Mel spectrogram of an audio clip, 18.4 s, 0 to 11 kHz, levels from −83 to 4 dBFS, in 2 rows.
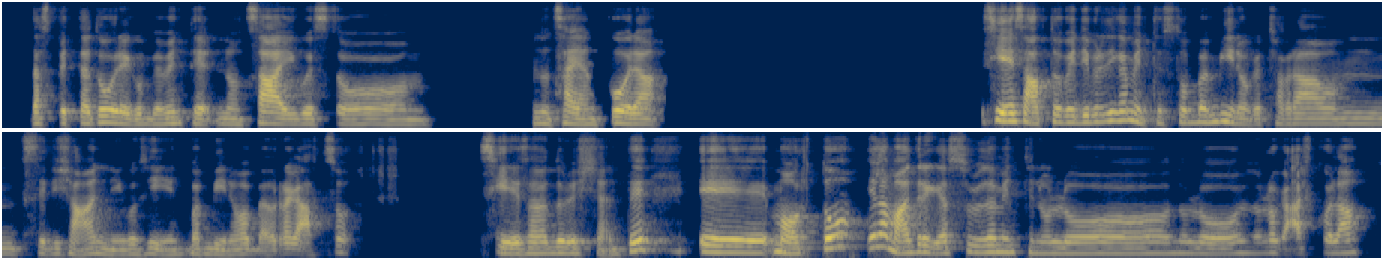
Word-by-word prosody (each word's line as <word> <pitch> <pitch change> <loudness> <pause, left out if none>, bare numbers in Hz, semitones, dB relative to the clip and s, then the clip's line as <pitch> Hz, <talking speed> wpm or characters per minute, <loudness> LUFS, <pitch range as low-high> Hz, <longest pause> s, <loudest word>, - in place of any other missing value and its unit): da - - -2
spettatore, 170 - +2
che - - -4
ovviamente 135 +2 -3
non 130 -2 -7
sai 140 0 +5
questo 125 -2 -3 0.6
non 145 -1 -6
sai 145 0 +2
ancora 130 +1 +2 2.1
Sì 220 - +5
esatto, 180 -6 +6
vedi 170 0 +1
praticamente 215 -3 0
sto 160 +2 -5
bambino 175 -5 -1
che 130 - -6
c'avrà, 135 0 -2
uhm, 135 0 -8
16 135 +1 -9
anni, 125 -5 -2
così 125 -1 -7
un 115 - -12
bambino 130 -2 -6
vabbè 130 - -4
è - - -4
un - - -5
ragazzo - - -2 0.8
sì 145 -1 0
esat 145 +1 0
adolescente, 155 - -1
ehm, 165 -4 +5
morto 265 - +3
e 290 - +2
la 310 - +5
madre 175 - +4
che 140 - -1
assolutamente 175 +3 -3
non 145 -1 -7
lo 140 0 -3
non 145 0 -10
lo 135 0 -4
non 145 -1 -14
lo 160 +1 -5
calcola, 155 +1 -2
145 Hz, 145 wpm, -22 LUFS, 130-165 Hz, 2.1 s, esatto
